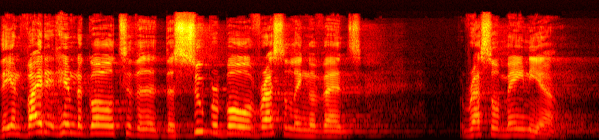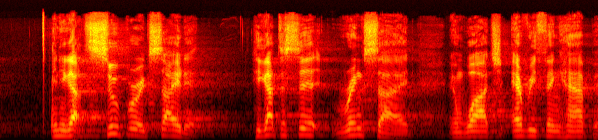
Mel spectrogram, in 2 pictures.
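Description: A man speaks at a moderate pace with lively intonation and long, frequent pauses. The background is quiet. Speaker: conference keynote speaker. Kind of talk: sermon. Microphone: handheld.

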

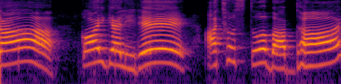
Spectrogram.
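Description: Her voice is high-pitched and put on as a character. The woman talks at a very slow pace.

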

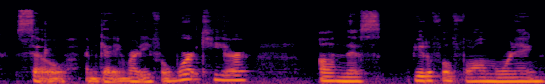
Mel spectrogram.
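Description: Over noticeable background noise, a woman speaks with a very deep, low pitch and ordinary pitch variation. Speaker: vlogger. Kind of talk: casual chat. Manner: chatty.

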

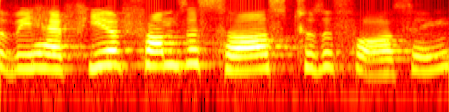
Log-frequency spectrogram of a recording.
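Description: Speaking at a moderate pace, a woman uses a high pitch with ordinary pitch variation.

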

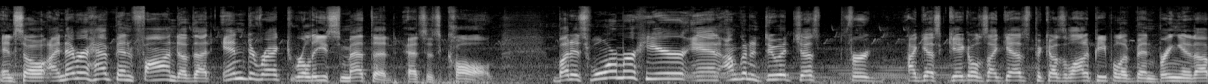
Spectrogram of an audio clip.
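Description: Set against music in the background, a man with a high pitch and lively intonation speaks at a moderate pace in a dry sound with no echo. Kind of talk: casual vlog chat. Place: open country. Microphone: phone near.

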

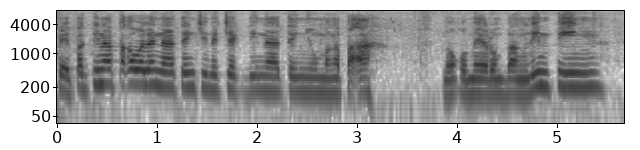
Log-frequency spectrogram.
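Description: A man at a high pitch with ordinary pitch variation and a moderate pace. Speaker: dog breeder. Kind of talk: casual vlog narration while handling dogs. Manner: commands to dogs, short bursts.

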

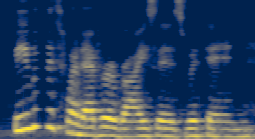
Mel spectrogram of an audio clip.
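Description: A woman with an Irish accent, fairly low in pitch, at a fairly slow pace, with music in the background. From Ireland. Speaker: meditation guide. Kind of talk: guided meditation. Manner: slow, soft-spoken. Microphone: earbuds.

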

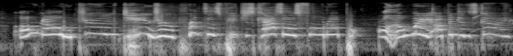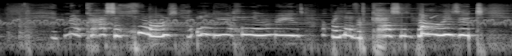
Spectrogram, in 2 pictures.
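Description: A woman's put-on character voice, squeaky and extremely high, at a moderate pace with hardly any pauses. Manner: dramatic, alarmed.

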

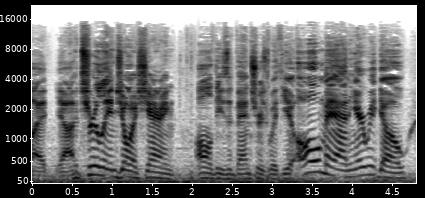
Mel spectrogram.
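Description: A man at a fairly quick pace, dry sound with no echo, music in the background. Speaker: fishing vlogger. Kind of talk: casual vlog chat. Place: car. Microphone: phone near.

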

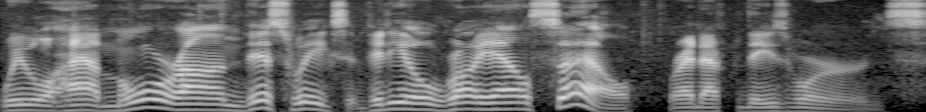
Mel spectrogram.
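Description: The sound is dry with no echo as a man with a fairly high pitch speaks in very wide pitch swings. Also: fairly slow pace. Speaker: agricultural news reporter. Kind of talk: farm radio news report. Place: open country. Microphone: lapel.

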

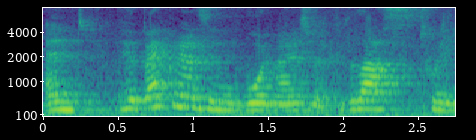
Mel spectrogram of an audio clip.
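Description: A woman's fairly quick speech comes through noticeable background noise and audible room echo. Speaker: session chair and research consultant. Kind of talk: conference introduction and Q&A moderation. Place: meeting room.

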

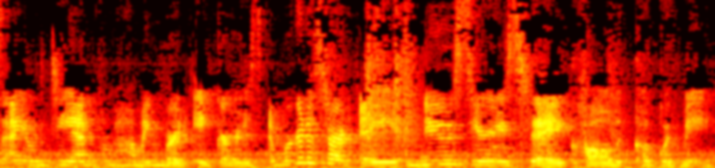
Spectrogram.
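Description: Noticeable background noise runs under a woman speaking at a moderate pace with a high pitch and ordinary pitch variation. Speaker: home cook vlogger. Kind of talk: casual vlog chat. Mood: cheerful and upbeat. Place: kitchen. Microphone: phone near.

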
